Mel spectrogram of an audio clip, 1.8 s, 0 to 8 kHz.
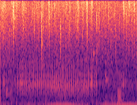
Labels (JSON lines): {"label": "biophony, croak", "recorder": "SoundTrap 500"}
